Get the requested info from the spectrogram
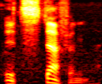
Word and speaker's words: Stefan: I grew up with everyone pronouncing my name wrong. It's Stefan. It's a very simple name, but I would get Steven all the time. There's no V or PH or anything like that, but I would get Steven a lot, or Kevin or things like that.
